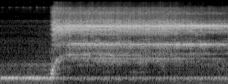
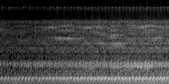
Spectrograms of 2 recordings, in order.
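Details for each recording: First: Old revived air compressor: a rush of released air, then a steady, even mid-pitched drone as the pump runs continuously and holds pressure under use. Normal running under load. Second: Old air compressor revived after sitting, running and building pressure, cutting out near 135-140 psi: steady pumping beat with light quick rattle building slightly; no air leaks heard, rattle source unknown, fittings to be checked for tightness.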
